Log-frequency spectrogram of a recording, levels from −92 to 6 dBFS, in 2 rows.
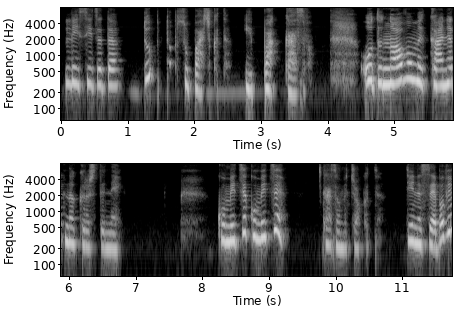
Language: Bulgarian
